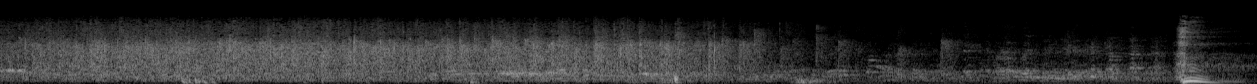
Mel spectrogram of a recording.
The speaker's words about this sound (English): Thank you. Clap it very well. Clap your hand.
